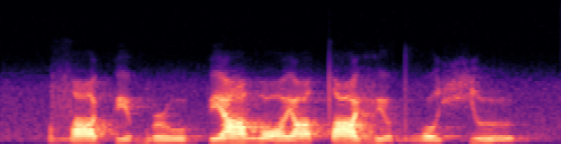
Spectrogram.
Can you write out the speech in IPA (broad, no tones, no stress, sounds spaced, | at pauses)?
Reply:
zˤ e pʲ ø b ɹ u pʲ æ ðˤ y j ɯ tˤ ɯ vʲ o dʱ o ç ɯ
